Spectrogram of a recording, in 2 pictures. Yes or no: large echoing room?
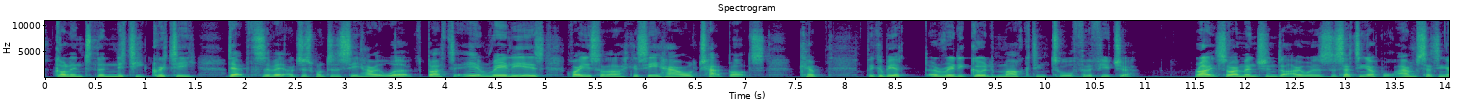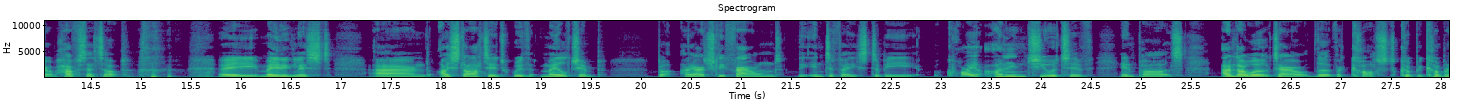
no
